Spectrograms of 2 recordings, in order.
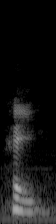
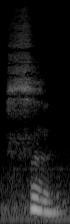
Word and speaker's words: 呬: lung is this character in The wo dialect it is pronounced as hey in mine it is s it is indeed a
